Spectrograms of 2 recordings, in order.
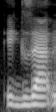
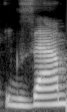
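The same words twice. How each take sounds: First: एग्जाम with an open Hindi "aa"; wrong "aa" vowel. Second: एग्जाम with the vowel of English "cat"; correct "ae" vowel. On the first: Teacher warning against a misreading, "aa" in एग्जाम. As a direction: say एग्जाम as "eg-zaam". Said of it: "इसको एग्जाम ना पढ़े". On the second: Teacher giving the correct pronunciation, "ae" in एग्जाम. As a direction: say एग्जाम as "ig-zaem". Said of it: "इसका correct pronunciation है". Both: Shown as a demonstration.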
